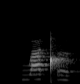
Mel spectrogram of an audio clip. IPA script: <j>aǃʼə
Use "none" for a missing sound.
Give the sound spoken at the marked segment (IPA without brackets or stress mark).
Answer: w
